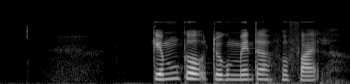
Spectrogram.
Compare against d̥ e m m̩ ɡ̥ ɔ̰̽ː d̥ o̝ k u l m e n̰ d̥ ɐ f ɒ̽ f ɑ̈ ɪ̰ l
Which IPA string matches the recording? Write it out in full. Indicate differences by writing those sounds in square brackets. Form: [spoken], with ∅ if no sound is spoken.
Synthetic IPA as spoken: [ɡ̥] e m m̩ ɡ̥ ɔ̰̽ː d̥ o̝ k u [∅] m e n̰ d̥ ɐ f ɒ̽ f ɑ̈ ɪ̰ l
